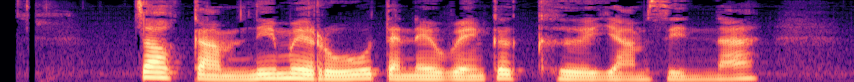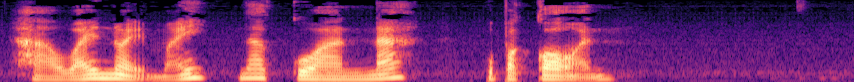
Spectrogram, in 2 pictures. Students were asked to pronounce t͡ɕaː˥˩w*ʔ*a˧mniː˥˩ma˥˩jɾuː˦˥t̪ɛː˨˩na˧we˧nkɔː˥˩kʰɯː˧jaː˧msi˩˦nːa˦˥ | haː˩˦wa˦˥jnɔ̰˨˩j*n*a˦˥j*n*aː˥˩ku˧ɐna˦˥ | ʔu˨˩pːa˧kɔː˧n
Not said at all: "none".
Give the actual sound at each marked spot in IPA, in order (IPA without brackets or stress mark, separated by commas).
k, m, n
